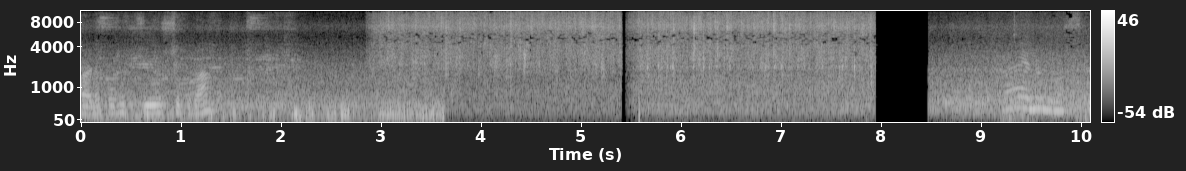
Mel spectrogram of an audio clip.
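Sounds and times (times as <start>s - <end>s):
heavy rain on pavement: 2.9s - 8.0s.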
